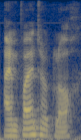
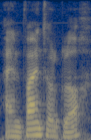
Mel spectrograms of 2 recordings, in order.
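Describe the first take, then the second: The two takes are said the same way.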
